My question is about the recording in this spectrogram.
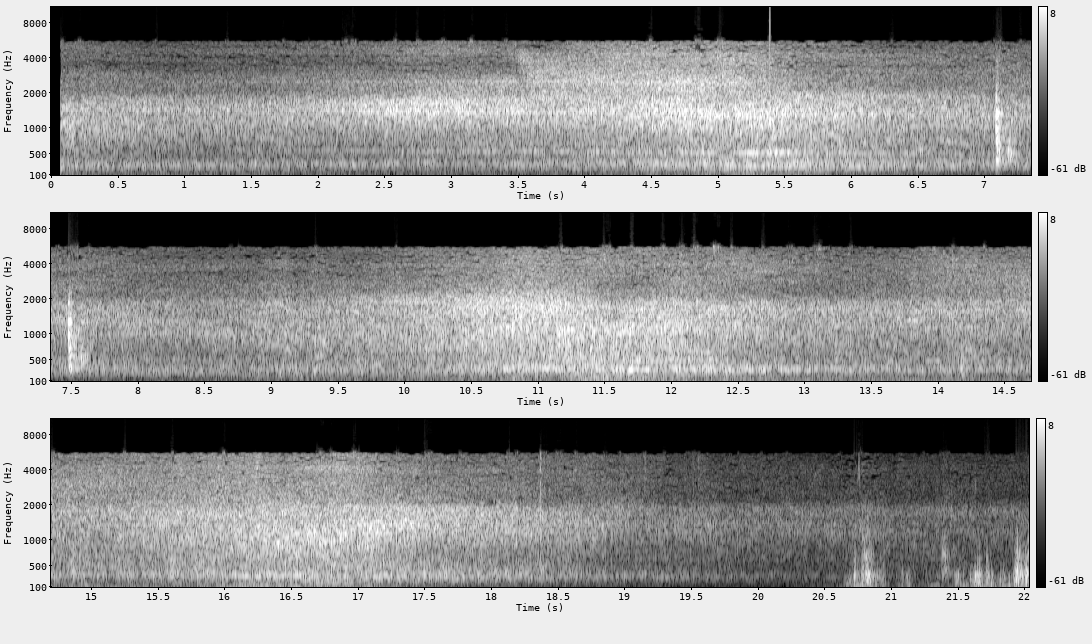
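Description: Loud outdoor noise, with no voices, that swells and fades several times. There are two sharp clicks about seven seconds in and a few knocks near the end.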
